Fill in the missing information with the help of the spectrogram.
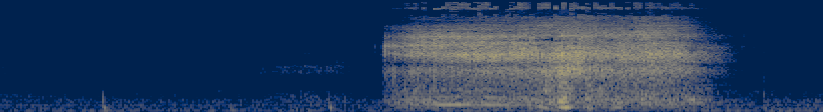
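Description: One forceful, wet, hissing burst of air lasting over a second after a quiet lead-in; a sneeze.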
